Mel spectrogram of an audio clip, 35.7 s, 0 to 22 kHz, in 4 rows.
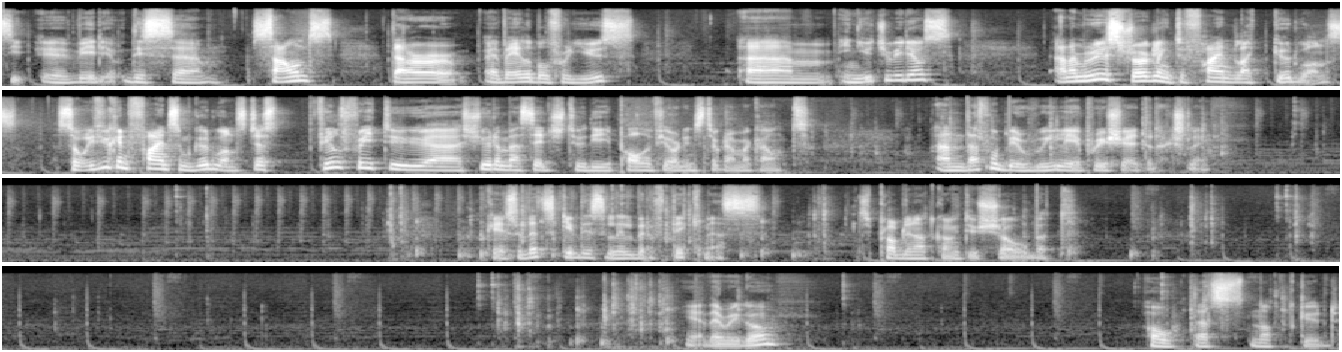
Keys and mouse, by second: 15.3 shift+middle click, 15.6 middle click, 15.9 Tab, 16.2 middle click, 16.6 alt+a, 16.9 ctrl+s, 17.5-19.0 drag, 19.0 space, 20.4 space, 20.6 middle click, 21.4 shift+middle click, 21.5 middle click, 21.9 click, 22.4 middle click, 22.5 click, 22.8 click, 23.2 Tab, 23.7 click, 24.9 click, 25.7 e, 26.4 s, 30.2 Tab, 30.5 middle click, 30.8 alt+a, 31.1 ctrl+s, 31.1 middle click, 31.6 middle click, 32.3-34.5 drag, 34.8 ctrl+z, 35.4 ctrl+z.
